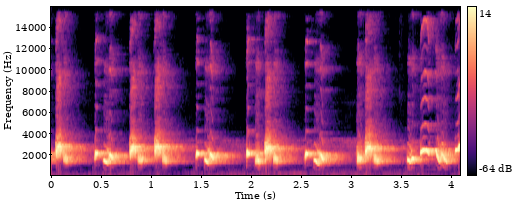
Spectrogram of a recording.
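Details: Sooty-headed bulbul in full song, used as a master recording for training captive birds: bubbly, liquid phrases repeated about once a second, each a quick rising then falling whistled note, loud and close.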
